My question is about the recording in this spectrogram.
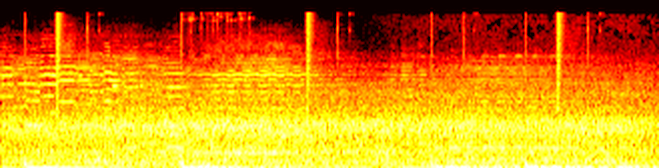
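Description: Electric train running into a station platform, a loud steady rumble with a few sharp clicks, under background music.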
